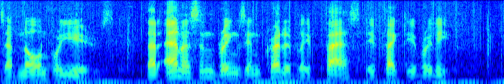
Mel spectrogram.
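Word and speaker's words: Anacin: dentist thousands of people have been introduced to anderson this way try anderson yourself the next time you suffer from the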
